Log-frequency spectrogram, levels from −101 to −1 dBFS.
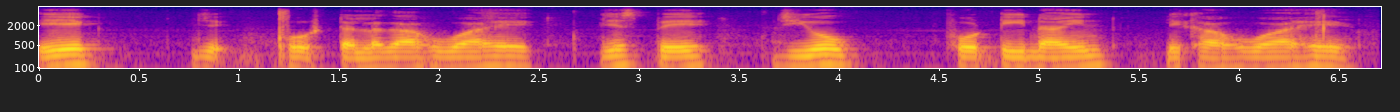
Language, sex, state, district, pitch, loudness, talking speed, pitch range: Hindi, male, Uttar Pradesh, Lalitpur, 110 Hz, -18 LUFS, 115 wpm, 105-115 Hz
